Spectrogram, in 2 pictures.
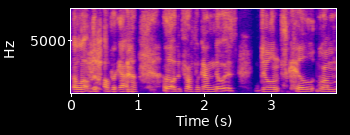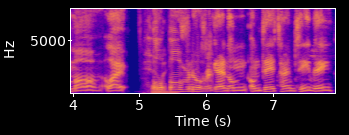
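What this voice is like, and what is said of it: English accent. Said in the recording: “I don't know if you can tell from my accent. I'm in England”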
